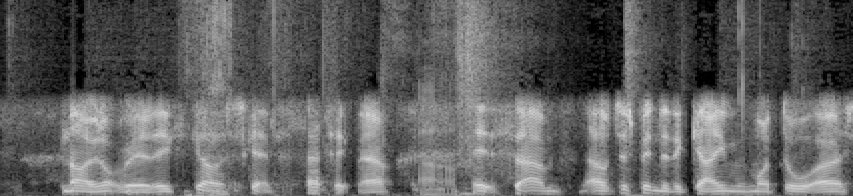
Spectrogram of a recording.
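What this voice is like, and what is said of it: Hoarse, nearly lost voice. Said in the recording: “She's had to hear me shout. I've nearly lost my voice.”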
